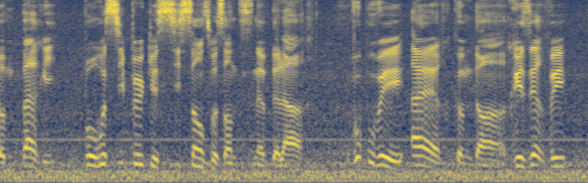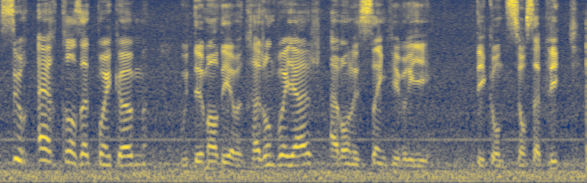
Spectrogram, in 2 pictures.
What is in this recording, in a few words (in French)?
pub annonceur fr qc naturel amical avec sourire explicatif promo; air transat; medium adulte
